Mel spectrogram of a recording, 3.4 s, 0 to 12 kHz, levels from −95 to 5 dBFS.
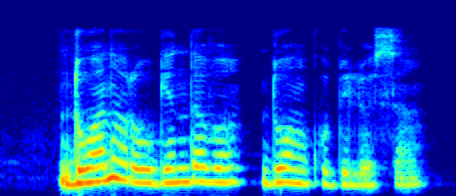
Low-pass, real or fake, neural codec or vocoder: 7.2 kHz; real; none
